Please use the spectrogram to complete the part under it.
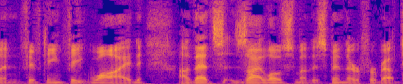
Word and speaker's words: xylosma: Then probably my first choice would be something called a xylosma. It's spelled like xylophone. It's spelled X-Y-L-O-S-M-A. Xylosma, oh gosh,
